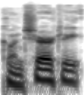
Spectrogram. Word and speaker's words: concerti: Libretto is pronounced libretto, libretti is libretti, concerto is concerto, and concerti is concerti.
